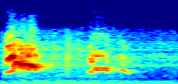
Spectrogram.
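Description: A Quaker parrot gives two short, shrill squawks close by, the first louder and the second softer, with a brief pause between them.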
